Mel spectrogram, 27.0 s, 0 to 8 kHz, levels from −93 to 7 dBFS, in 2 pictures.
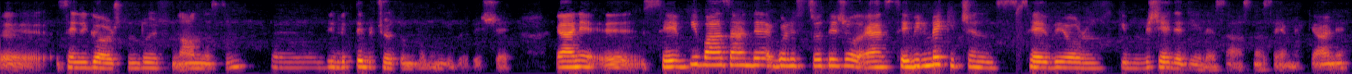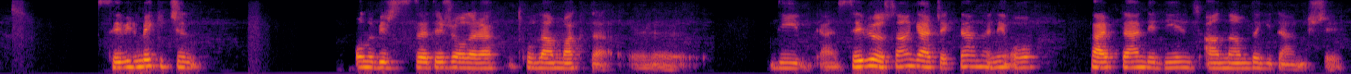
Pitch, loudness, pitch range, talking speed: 185 Hz, -26 LUFS, 175-210 Hz, 110 wpm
